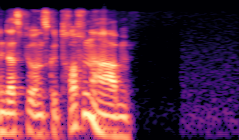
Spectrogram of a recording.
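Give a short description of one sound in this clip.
A man asks a question in a calm voice.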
